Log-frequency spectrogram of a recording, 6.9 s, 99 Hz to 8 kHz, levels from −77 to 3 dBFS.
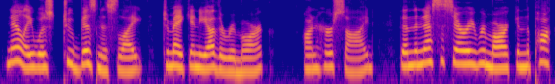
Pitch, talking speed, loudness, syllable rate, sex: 245 Hz, 180 wpm, -16 LUFS, 5.4 syllables/s, female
